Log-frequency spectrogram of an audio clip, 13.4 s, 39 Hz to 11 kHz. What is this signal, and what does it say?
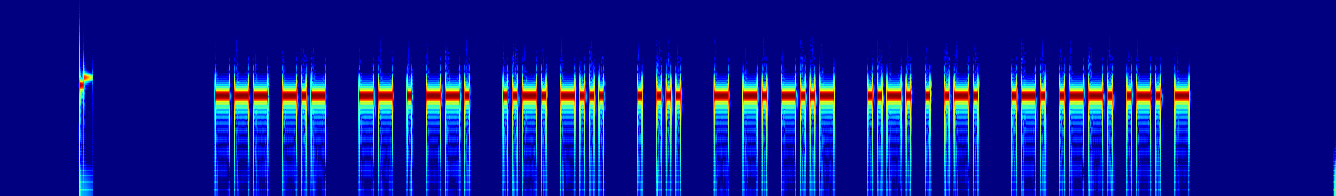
Morse code, heard as a keyed tone, about 25 wpm, 700 Hz. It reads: OK MEG FB ES TNX FER RPRT
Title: Practice QSO - Exchange 2 - Info - 25wpm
